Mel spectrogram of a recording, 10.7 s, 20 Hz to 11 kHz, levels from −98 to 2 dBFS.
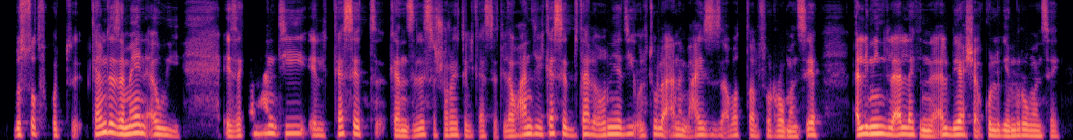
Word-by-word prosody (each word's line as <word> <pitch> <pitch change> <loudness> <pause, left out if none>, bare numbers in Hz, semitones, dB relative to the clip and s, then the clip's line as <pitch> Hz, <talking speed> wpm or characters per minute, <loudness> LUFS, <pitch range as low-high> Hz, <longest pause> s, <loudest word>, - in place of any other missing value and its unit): بالصدفة 155 +4 -2
كنت 140 -1 -7
الكلام 175 +5 +1
ده 205 - +6
زمان 180 +2 +6
أوي، 145 -7 -1 0.5
إذا 125 0 0
كان 170 +6 -8
عندي 185 0 -1
الكاسيت 165 +4 0 0.2
كان 130 -1 +1
ذ 125 +2 -2
لسّه 150 -1 -2
شرايط 140 0 -3
الكاسيت، 120 0 -9
لو 125 +1 -1
عندي 165 +3 +1
الكاسيت 170 0 +1
بتاع 140 +4 -1
الأغنية 155 +3 +1
دي، 165 +2 -3
قلتُ 135 0 -9
له: 160 - 0
"لأ، - - -1
أنا 130 -6 -3
عايز 140 0 -3
أبطّل 135 -2 -5
في 125 - -14
الرومانسيّة." 120 +4 -1 0.4
قال 150 - +7
لي: - - +7
"مين 175 +1 +8
اللي 155 -2 +3
قال 155 - +5
لك 155 -2 +1
إن 125 -2 +3
القلب 150 +3 0
يعشق 150 -1 +3
كل 130 -2 0
جميل، 125 +1 +1
رومانسيّة؟" 125 -2 -1
145 Hz, 230 wpm, -23 LUFS, 130-165 Hz, 0.5 s, مين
